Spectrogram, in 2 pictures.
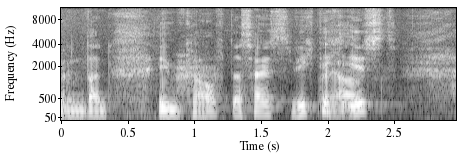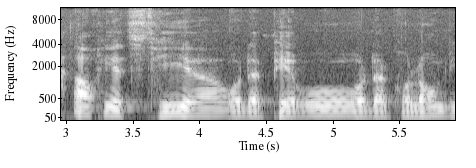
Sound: is laughing

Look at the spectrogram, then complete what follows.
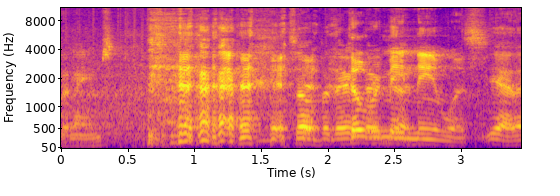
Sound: laughing

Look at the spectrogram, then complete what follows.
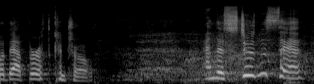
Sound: laughter

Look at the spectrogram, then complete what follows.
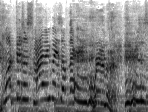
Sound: laughs

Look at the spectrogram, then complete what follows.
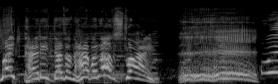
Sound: laughing

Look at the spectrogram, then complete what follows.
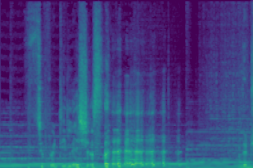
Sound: laughing

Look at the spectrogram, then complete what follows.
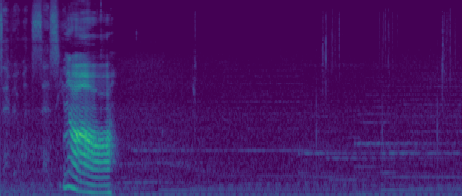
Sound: none

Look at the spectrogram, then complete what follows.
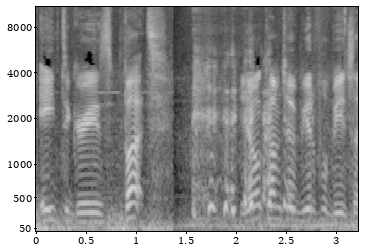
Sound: laughing

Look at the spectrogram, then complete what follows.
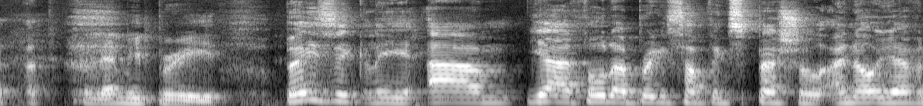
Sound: laughter

